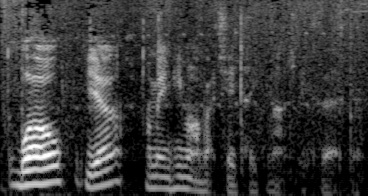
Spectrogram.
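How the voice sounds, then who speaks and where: A man's voice: medium pitch, very animated, rapid-fire, gravelly, warm tone, a little hiss or hum, poor audio. A man chatting sarcastically and swearing while streaming a game. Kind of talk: casual gaming chat.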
